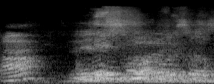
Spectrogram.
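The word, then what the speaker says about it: الاسم الفسوق: তাহলে আমরা দুইটা সাকিন হরফের মধ্যে প্রথম সাকিন হরফের নিচে আমরা একটা জের দিয়ে আমরা মিলিয়ে নিব। তখন উচ্চারণটা কি হবে? আলিসমুস। কি হবে? আ লিসমুল ফুসুক।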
